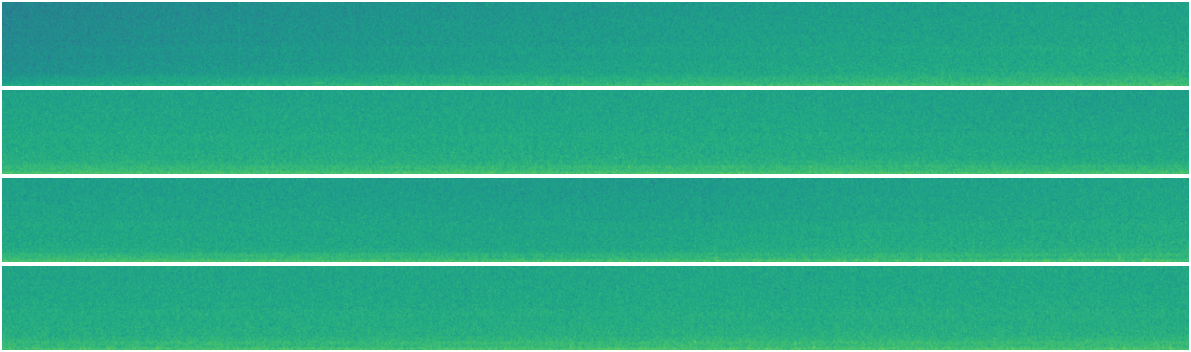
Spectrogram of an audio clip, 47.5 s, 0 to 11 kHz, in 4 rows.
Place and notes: Campus Martius, Detroit, MI, USA - Campus Martius Fountain (Downtown Detroit)
From the center of downtown Detroit comes a recording of the large Campus Martius "Woodward Fountain". I recorded this on a muggy late June evening in 2014 on a Tascam DR-07. You can hear variations in how the water is being shot into the air and falling back and then over the edge, as well as some nice urban ambiance.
